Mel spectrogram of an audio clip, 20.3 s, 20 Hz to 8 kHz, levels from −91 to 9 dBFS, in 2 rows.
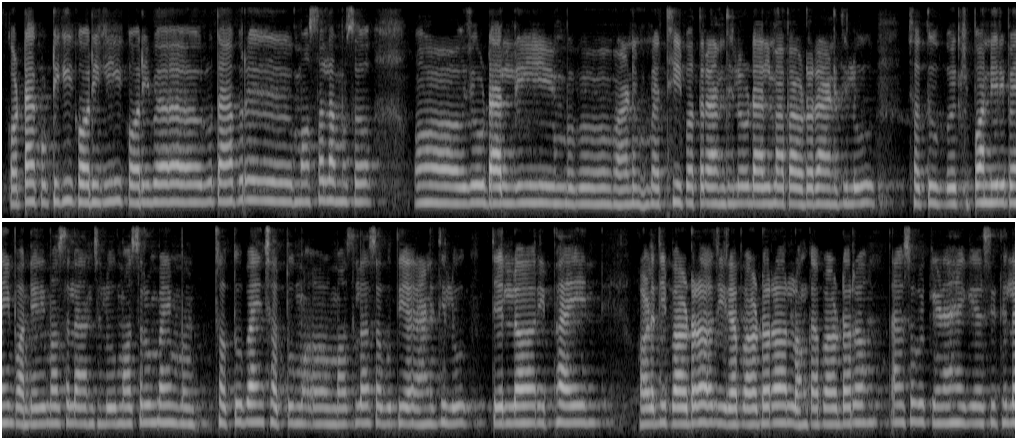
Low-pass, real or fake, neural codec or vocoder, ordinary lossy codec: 7.2 kHz; fake; vocoder, 22.05 kHz, 80 mel bands, HiFi-GAN; none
